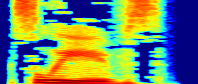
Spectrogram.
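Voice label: "sleeves", British English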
